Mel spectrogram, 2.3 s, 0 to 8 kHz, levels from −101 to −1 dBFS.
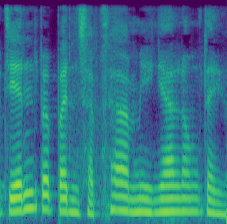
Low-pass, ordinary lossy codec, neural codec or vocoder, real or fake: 7.2 kHz; none; codec, 16 kHz, 2 kbps, X-Codec, WavLM features, trained on Multilingual LibriSpeech; fake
